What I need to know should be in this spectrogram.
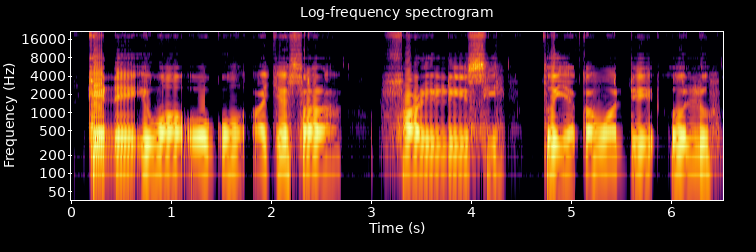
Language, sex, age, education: Yoruba, male, 15-29, tertiary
